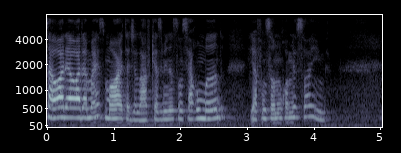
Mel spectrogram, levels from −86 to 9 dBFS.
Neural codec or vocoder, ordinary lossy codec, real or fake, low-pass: none; none; real; 7.2 kHz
